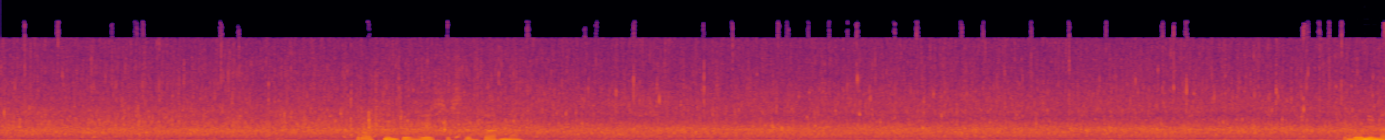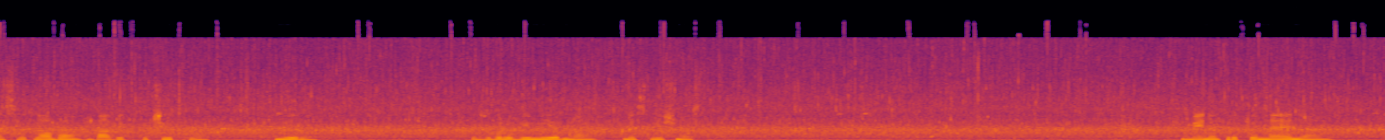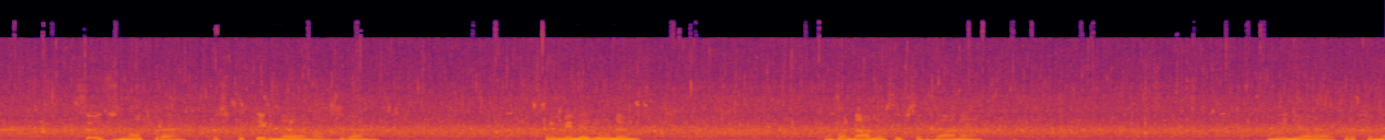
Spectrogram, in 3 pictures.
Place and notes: Drava river, human voice, excavator on opposite riverbank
